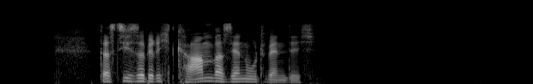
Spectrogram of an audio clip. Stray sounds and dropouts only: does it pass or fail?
pass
